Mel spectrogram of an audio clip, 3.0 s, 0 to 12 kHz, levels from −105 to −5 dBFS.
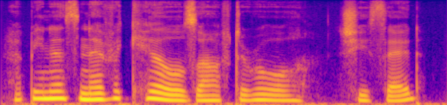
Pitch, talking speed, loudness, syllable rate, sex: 180 Hz, 140 wpm, -16 LUFS, 4.5 syllables/s, female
